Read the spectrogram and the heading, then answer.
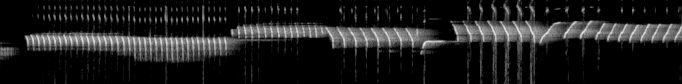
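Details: Maltese canary male song aimed at stimulating other canaries: a long rolling trill, shifting to higher pitched rapid trills and a very fast rattling series near the end.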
